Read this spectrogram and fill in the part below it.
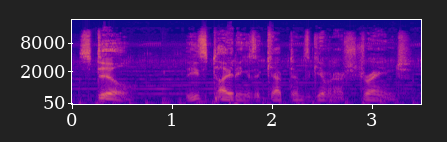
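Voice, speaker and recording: A man playing a cold, commanding general of dark knights in an audio fantasy drama. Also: very deep voice, unhurried, faint music behind. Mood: scornful.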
